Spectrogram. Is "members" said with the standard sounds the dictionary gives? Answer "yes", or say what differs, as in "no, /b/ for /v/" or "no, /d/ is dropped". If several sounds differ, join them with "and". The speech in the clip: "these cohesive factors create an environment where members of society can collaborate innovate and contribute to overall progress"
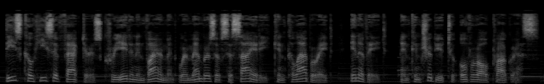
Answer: yes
